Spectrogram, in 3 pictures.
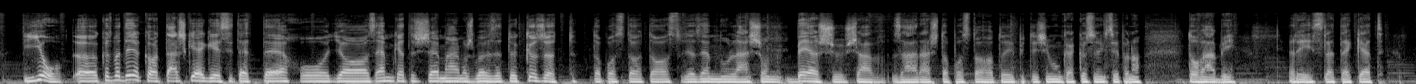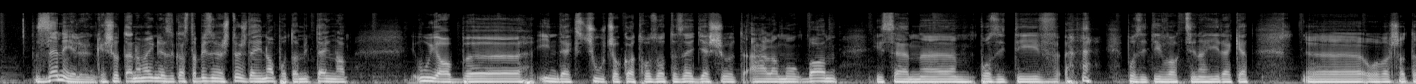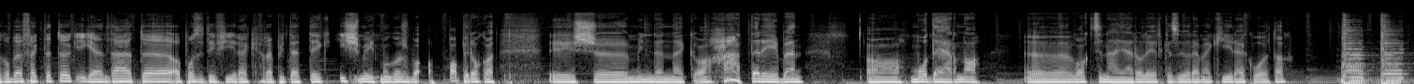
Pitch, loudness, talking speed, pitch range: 120 Hz, -15 LUFS, 105 wpm, 110-130 Hz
